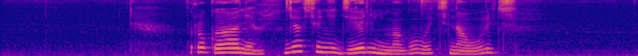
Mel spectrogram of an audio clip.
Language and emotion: Russian, sad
